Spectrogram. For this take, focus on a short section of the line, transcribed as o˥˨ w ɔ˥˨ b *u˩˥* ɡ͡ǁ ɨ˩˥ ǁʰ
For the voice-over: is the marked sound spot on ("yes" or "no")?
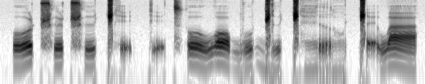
yes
